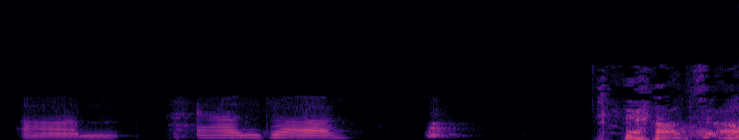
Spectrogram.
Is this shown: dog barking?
yes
